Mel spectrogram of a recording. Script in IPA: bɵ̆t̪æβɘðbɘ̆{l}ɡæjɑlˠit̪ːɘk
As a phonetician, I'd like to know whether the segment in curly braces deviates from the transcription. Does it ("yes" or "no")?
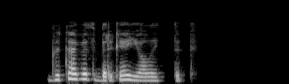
yes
